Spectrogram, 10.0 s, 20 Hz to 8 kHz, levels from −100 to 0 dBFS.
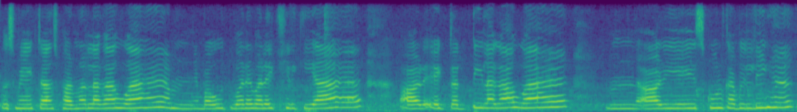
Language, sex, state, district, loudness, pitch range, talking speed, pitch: Hindi, female, Bihar, West Champaran, -15 LUFS, 285-330 Hz, 145 wpm, 300 Hz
